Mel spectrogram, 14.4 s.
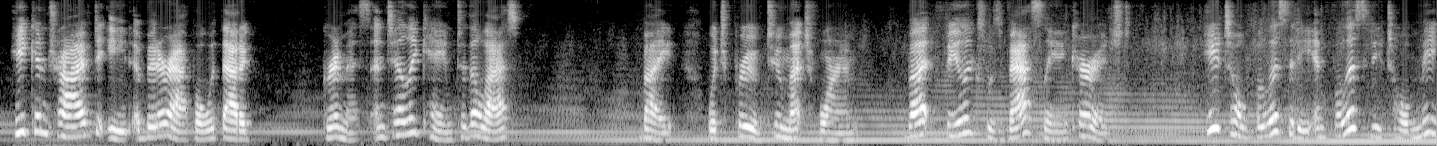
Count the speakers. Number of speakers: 1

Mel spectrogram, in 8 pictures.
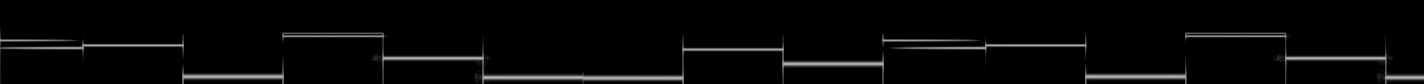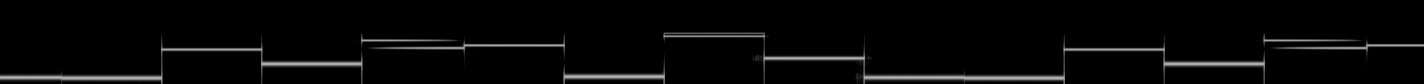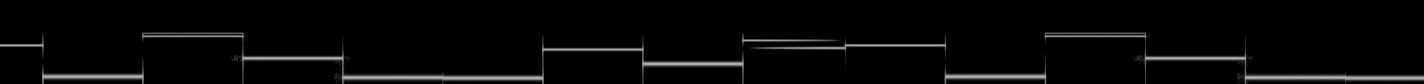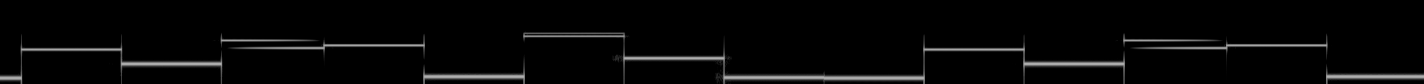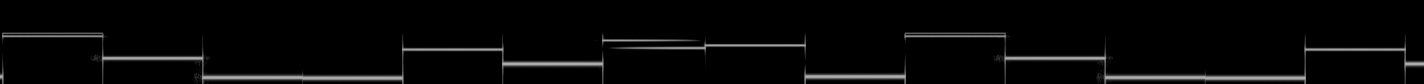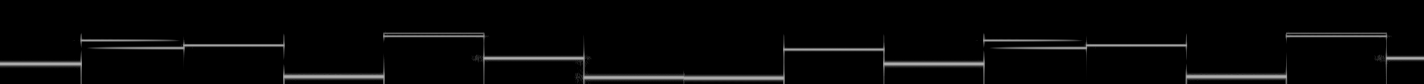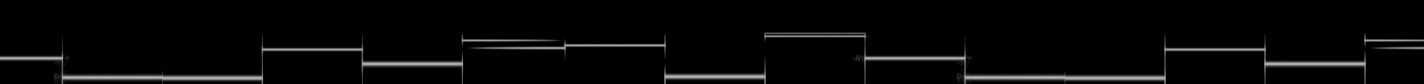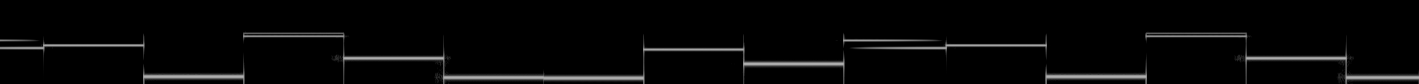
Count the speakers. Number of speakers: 0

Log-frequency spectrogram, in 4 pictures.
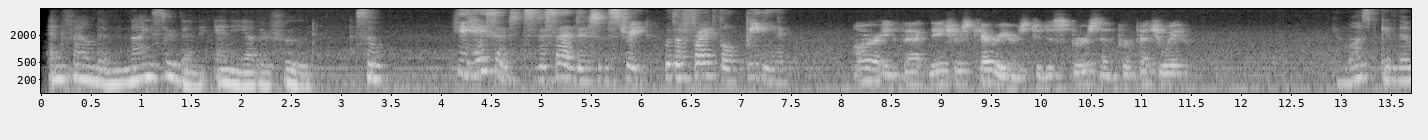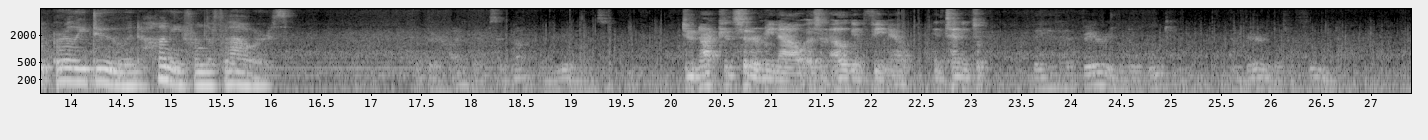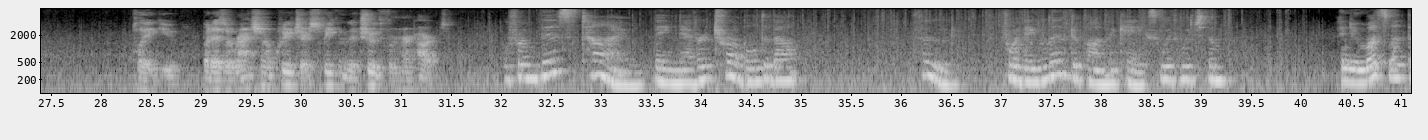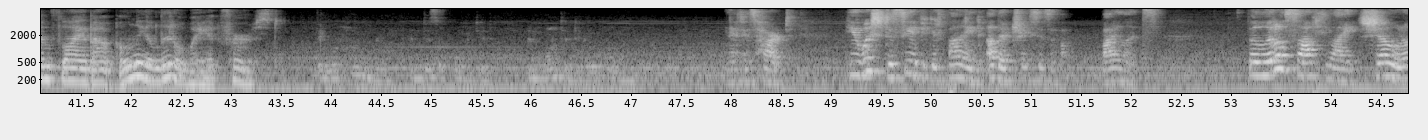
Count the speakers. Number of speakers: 6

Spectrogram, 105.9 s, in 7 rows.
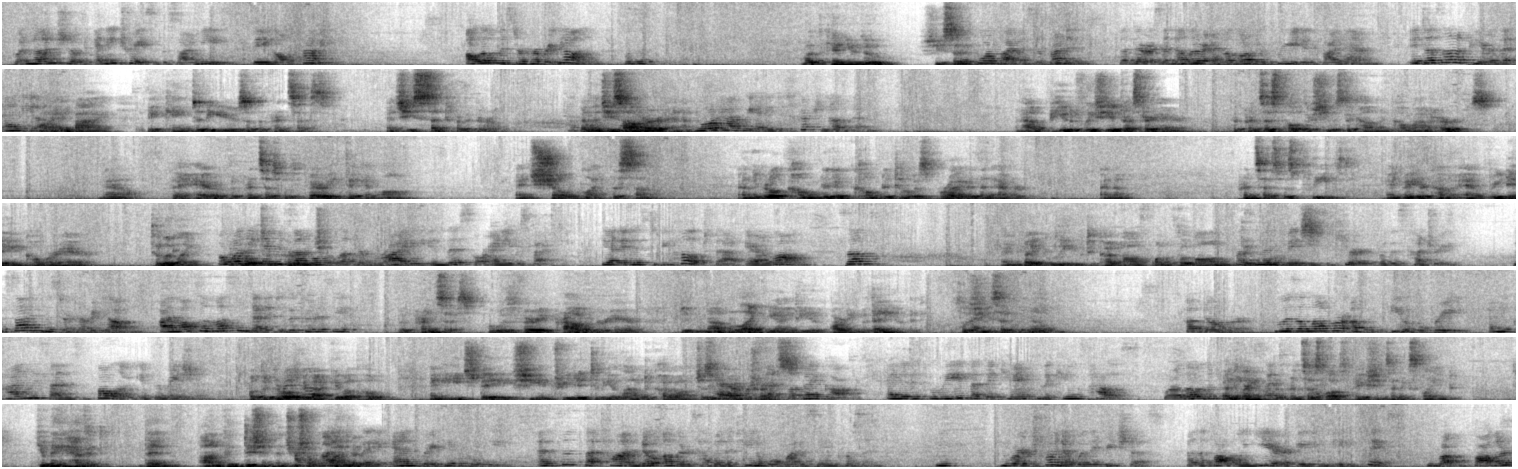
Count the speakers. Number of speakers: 2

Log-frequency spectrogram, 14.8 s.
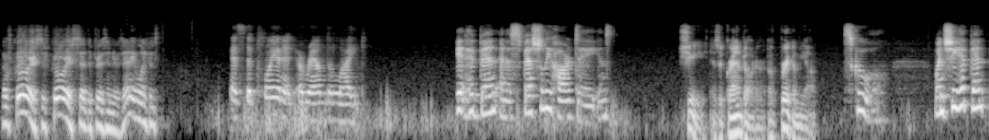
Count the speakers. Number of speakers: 4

